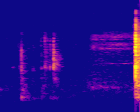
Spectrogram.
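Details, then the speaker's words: Gas stove ignition knob tested: a few soft clicks, then one crisp, loud snap as the knob reaches position; the click is strong and happens at the right point, so the knob mechanism is normal. "Nah, cetekannya kuat dan cetekan terjadi pada saat di sini. Berarti mekanisme tombolnya ini normal, sobat."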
